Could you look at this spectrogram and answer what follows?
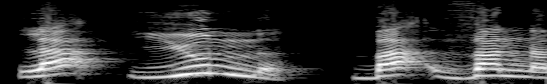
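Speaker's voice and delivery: "la yun ba zanna" slow, with a clear held n; unconverted reading. Shown as a demonstration. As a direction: sound out "yun" apart from "ba". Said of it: "au lieu de lire". (« la yun ba zanna » lentement, n bien net)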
